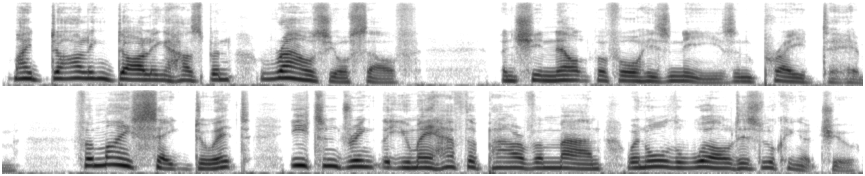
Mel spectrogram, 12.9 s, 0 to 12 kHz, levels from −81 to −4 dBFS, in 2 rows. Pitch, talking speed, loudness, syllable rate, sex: 160 Hz, 190 wpm, -21 LUFS, 4.5 syllables/s, male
